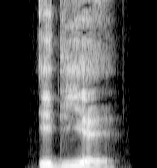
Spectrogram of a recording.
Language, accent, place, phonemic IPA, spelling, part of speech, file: German, Germany, Berlin, /ɛˈdiːl/, Ädil, noun, De-Ädil.ogg
- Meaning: aedile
